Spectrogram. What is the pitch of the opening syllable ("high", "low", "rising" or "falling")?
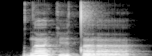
high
